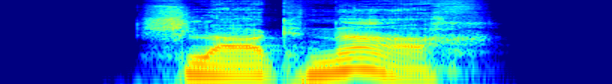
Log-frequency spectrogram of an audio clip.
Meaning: singular imperative of nachschlagen
- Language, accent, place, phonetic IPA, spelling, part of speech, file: German, Germany, Berlin, [ˌʃlaːk ˈnaːx], schlag nach, verb, De-schlag nach.ogg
